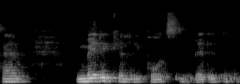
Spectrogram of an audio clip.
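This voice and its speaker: A dark, mellow tone comes through in a somewhat breathy delivery. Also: man. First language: Arabic. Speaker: historian, professor. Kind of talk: lecture. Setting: video call webinar. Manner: hesitant, many fillers.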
